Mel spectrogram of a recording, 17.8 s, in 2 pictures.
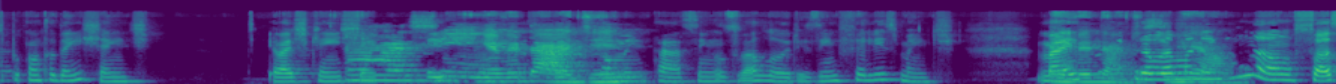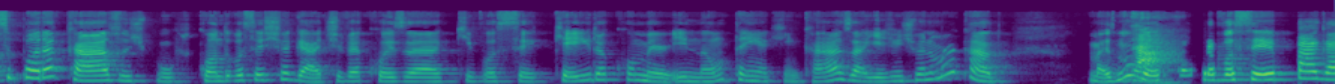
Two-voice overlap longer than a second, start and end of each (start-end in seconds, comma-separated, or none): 2.3-4.3, 7.0-8.2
